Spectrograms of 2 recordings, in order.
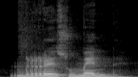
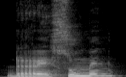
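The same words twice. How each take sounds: First: Resumen with weight moved to final MEN; stress off SU. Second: Resumen with a strong middle syllable; stress on SU. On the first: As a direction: say resu-MEN, keeping SU light. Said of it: "le acabamos de quitar la intensidad". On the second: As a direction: put the weight on SU in resumen. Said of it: "No es lo mismo". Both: Shown as a demonstration.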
